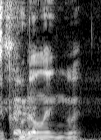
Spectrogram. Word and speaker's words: cunnilingus: If you do cunning linguist, and they do what? – Cunning linguist. – You're not saying it right. – Cunning linguist. – You're not saying it. – It's cunnilingus. – Cunnilingus.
